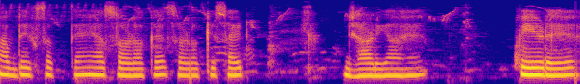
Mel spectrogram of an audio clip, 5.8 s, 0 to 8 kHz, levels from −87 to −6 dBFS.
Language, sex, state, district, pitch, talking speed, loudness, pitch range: Hindi, female, Jharkhand, Sahebganj, 220 Hz, 145 wpm, -16 LUFS, 210-225 Hz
